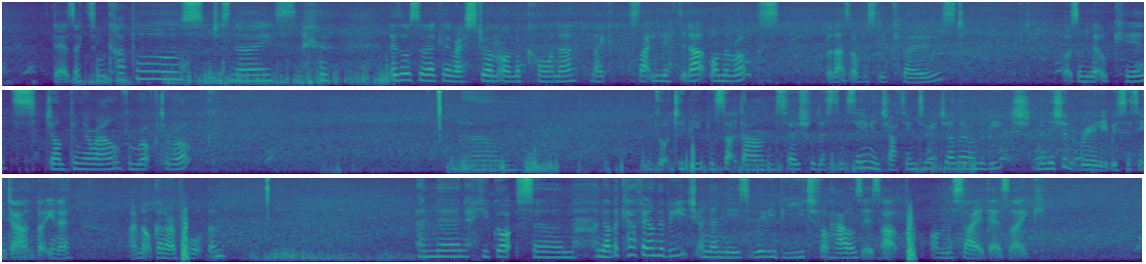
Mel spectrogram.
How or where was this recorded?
outdoors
